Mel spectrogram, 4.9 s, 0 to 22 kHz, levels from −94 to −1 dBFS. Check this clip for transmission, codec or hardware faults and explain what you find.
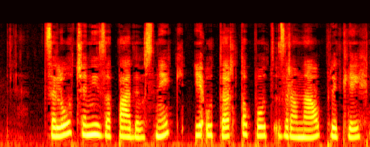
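Throughout, treble is resynthesized, likely HE-AAC compression, consistent with about 16 kbps: copied upper bands make sibilants gritty; spectrograms show repeated upper patches, nothing above 12.3 kHz.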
